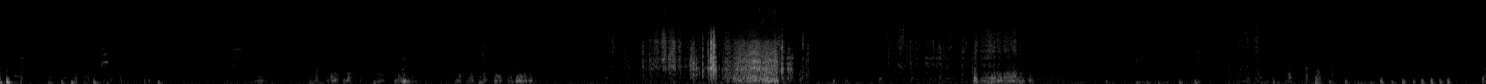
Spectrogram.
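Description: Small metal parts click softly on a table.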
